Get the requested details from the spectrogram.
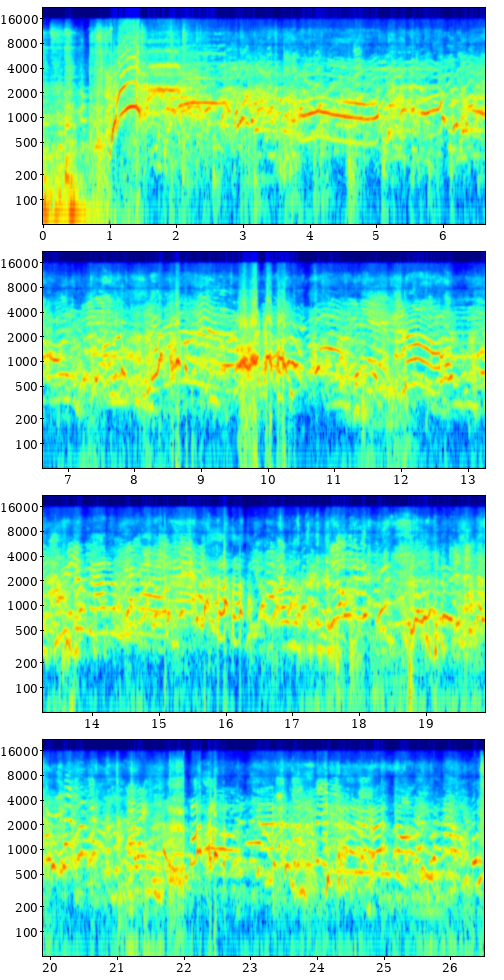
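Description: A crowd of teenagers shrieks and screams indoors.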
